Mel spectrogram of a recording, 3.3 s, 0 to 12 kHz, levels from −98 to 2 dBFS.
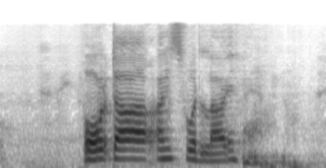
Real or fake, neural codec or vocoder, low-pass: fake; codec, 16 kHz, 1 kbps, FunCodec, trained on LibriTTS, 50 frames a second; 7.2 kHz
